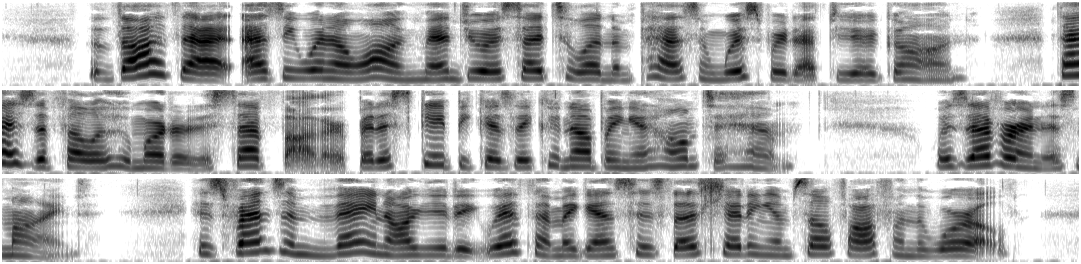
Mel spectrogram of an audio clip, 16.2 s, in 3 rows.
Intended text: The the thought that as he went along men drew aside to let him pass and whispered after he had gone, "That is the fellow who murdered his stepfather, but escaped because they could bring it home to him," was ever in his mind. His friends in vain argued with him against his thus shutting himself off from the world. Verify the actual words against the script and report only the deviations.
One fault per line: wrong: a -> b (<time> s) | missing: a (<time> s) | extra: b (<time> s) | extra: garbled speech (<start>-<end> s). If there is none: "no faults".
missing: the (0.6 s)
extra: not (8.2 s)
